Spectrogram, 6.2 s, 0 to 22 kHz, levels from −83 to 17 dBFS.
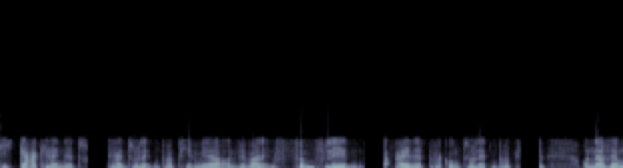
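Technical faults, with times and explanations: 0.86 to 1.06 s (just after "gar keine"), 3.62 to 3.82 s and 5.18 to 5.38 s: packet loss filled with silence. Each gap is a 200 ms dead hole with hard edges, which fits ten 20 ms packets, unlike a fade or a smoothed concealment.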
